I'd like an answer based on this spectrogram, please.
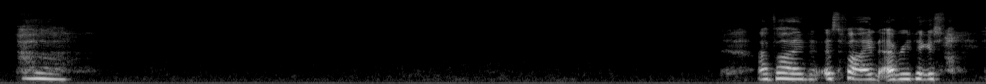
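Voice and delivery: speaking through tears. Host thanking listeners after a sad reading, crying while talking. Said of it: "I don't know why I'm crying so hard".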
